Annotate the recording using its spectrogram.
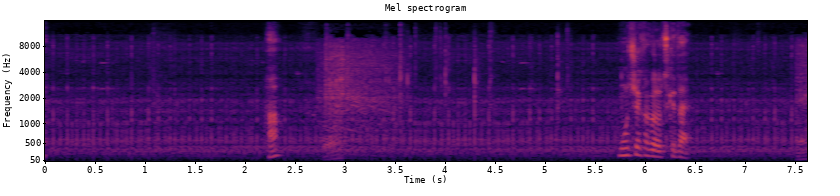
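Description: A chainsaw engine idles steadily.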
